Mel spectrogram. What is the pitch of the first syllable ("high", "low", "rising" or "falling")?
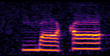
low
